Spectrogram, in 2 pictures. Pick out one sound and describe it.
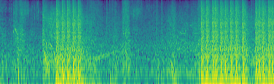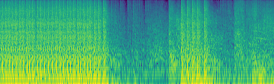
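A machine gun fires in long, rapid bursts.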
